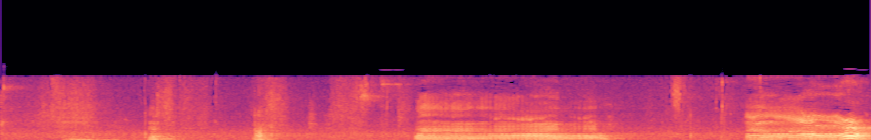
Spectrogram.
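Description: A Pomeranian gives short yips, then long wavering whines and grumbling vocal noises.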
